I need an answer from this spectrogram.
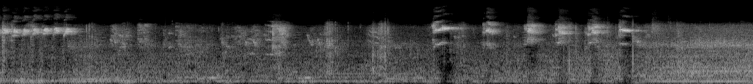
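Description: Small cage birds chirping: a quick trill of high chirps at the start, then a run of about six sharp, evenly spaced chirps in quick succession from about four seconds in.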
